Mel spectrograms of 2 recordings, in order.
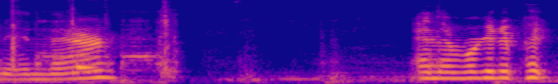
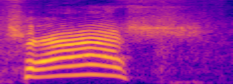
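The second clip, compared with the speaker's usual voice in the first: loud exclamation; 7 semitones higher, 7 dB louder than usual. Real, not acted. Tossing out a ruined piece.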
